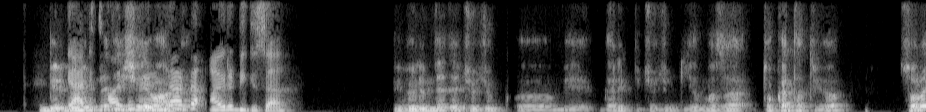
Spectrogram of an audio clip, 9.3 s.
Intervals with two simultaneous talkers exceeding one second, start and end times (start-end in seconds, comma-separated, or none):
0.7-2.0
